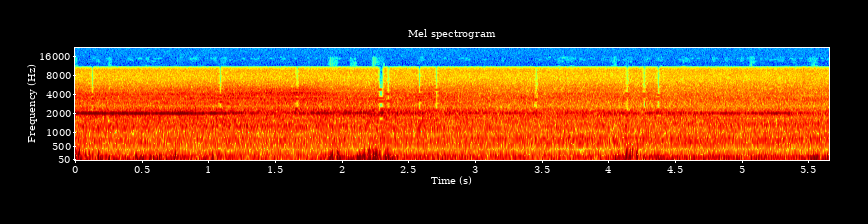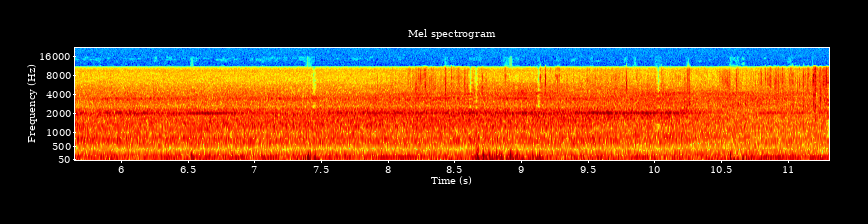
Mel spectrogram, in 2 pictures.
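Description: Two Case IH rotary combines running steadily at a distance while harvesting soybeans: a steady engine drone with a thin high whine, and short wind gusts thumping on the microphone.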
